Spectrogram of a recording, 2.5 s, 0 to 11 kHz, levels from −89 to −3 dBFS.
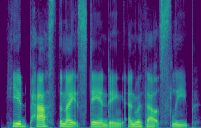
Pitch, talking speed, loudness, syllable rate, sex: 175 Hz, 215 wpm, -21 LUFS, 5.1 syllables/s, female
